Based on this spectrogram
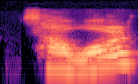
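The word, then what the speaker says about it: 사월: Bedanya Samwol dia ada miemnya, Sawol tidak ada.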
